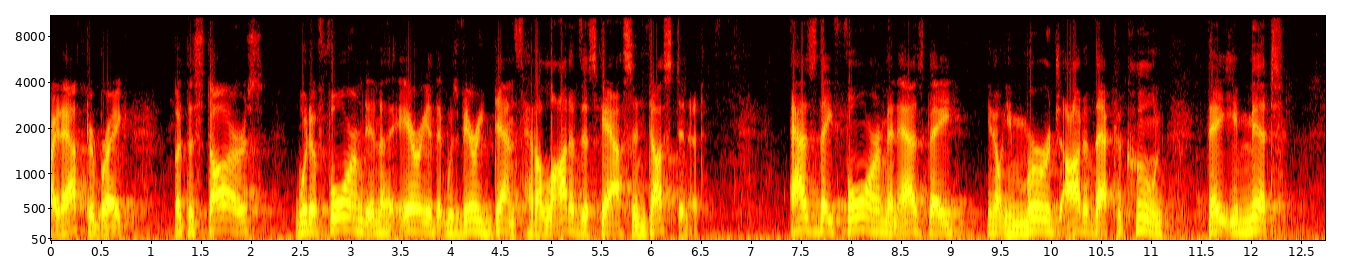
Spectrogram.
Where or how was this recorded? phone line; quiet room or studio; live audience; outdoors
live audience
